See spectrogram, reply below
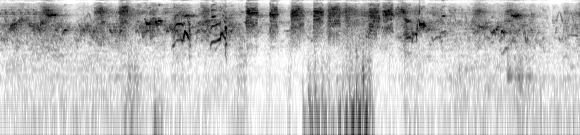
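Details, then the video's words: A flock of budgerigars, the Australian parrot, pours out rapid high chirps and rising squeaky warbles. A low thumping noise is heard briefly midway. "Birds chirping sounds Beautiful Australian parrots"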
